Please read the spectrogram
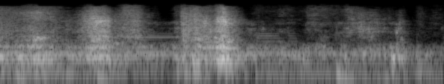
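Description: Cardboard shipping box flaps being pushed open and folded back: cardboard scraping and rustling, with two louder scrapes about half a second and a second in.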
